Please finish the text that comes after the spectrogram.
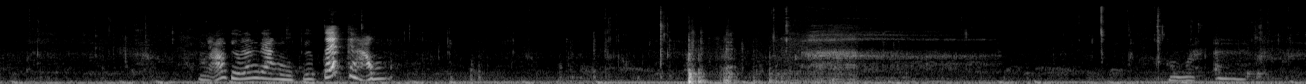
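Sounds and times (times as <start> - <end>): people chewing crispy food: 0.0 - 6.9, 7.7 - 13.0
short thump: 6.8 - 8.0.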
